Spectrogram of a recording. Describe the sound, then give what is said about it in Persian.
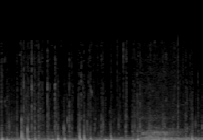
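A horse trots with a steady clip-clop of hooves. Many quick, sharp hoof beats fall in an even rhythm from start to finish, fairly loud and with no voices. “صدا یورتمه اسبه.”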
